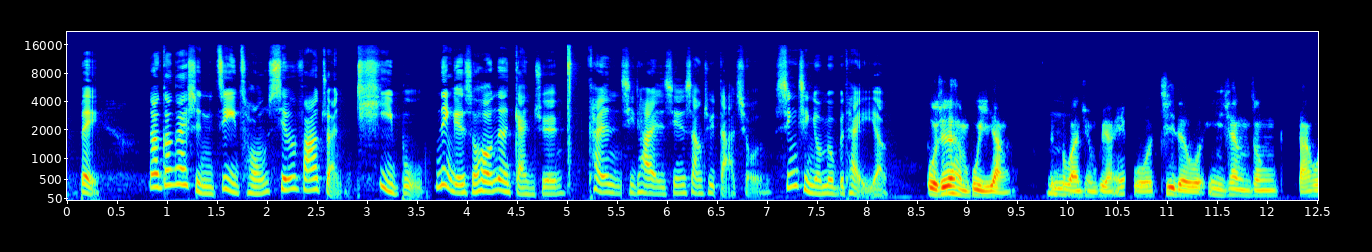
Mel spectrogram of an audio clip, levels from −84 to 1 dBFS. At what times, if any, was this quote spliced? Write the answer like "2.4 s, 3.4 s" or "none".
3.6 s, 10.5 s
